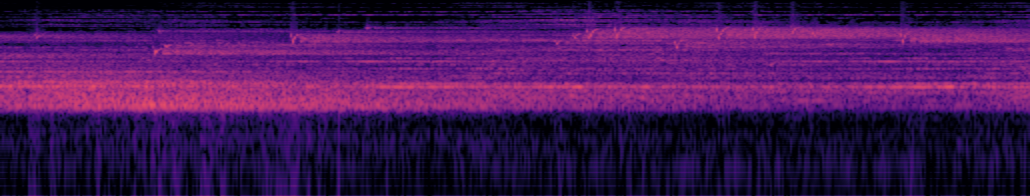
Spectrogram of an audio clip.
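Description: Opening of a full-on psytrance track: a thin, filtered synth wash with no bass or beat, dotted with short, high chirping blips.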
